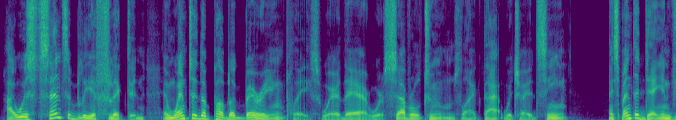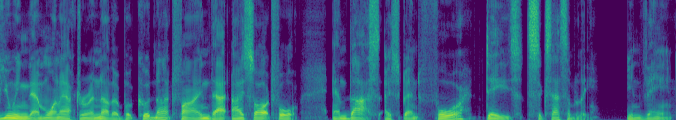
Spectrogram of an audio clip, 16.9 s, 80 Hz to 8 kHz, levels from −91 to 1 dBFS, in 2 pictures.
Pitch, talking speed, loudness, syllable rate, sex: 110 Hz, 175 wpm, -19 LUFS, 4.7 syllables/s, male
